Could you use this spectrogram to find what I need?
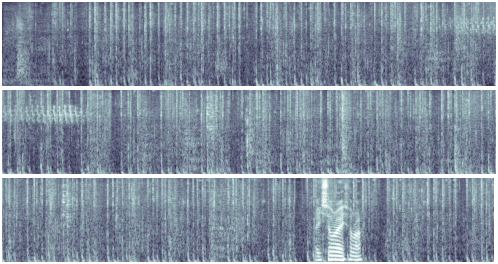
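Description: Horses gallop, hooves pounding on a dirt path.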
